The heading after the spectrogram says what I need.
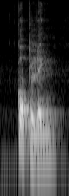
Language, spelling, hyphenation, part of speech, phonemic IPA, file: Dutch, koppeling, kop‧pe‧ling, noun, /ˈkɔpəˌlɪŋ/, Nl-koppeling.ogg
- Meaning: 1. clutch 2. clutch pedal 3. link, hyperlink 4. link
